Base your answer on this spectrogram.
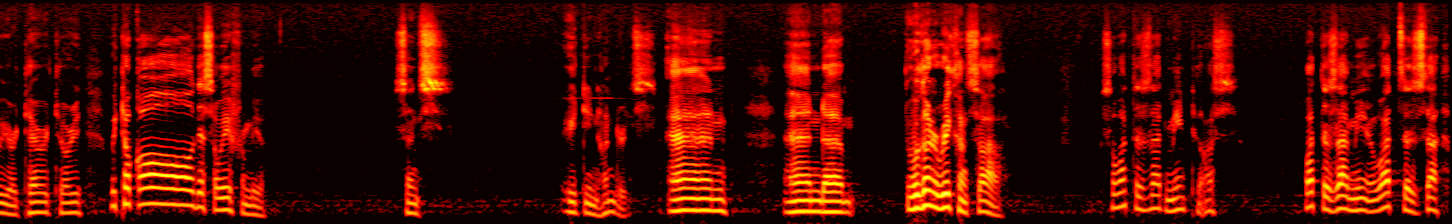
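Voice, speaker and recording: Older man teaching, earnest, halting. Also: medium pitch, darkish tone. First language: Dakota. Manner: earnest, repetitive, with frequent restarts. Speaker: Dakota language teacher. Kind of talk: classroom lecture. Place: indoor meeting room. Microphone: handheld mic.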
